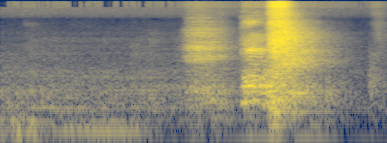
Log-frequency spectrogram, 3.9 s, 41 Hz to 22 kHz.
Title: Today 10 sneezes in a row (M)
